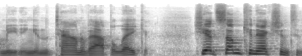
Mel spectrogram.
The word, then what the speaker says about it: Apalachin: So in reference to the mob meeting in the town of Apalachin, it's commonly pronounced like Apalachin. Apalachin.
